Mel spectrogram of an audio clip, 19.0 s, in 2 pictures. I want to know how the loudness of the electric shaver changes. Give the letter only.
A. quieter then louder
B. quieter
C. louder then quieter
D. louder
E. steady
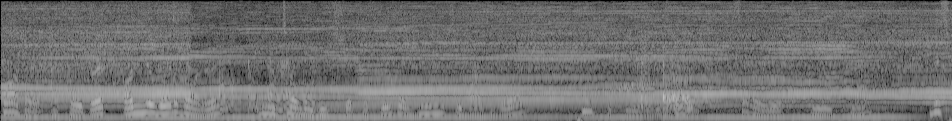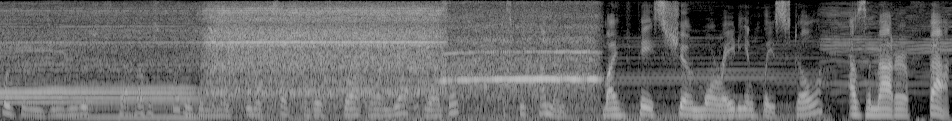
B.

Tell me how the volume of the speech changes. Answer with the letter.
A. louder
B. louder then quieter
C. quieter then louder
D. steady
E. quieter
C.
